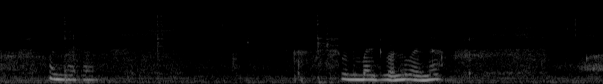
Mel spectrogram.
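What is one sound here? A fork clinks and scrapes against a plate.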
